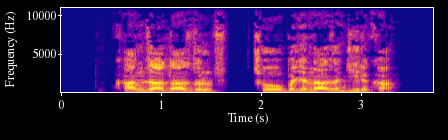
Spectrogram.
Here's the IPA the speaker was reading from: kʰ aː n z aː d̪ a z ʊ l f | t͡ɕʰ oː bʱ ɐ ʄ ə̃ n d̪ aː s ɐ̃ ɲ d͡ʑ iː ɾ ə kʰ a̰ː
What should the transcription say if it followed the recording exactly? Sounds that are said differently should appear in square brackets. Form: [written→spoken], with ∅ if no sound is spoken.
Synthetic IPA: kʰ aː n z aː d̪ a z ʊ l f | t͡ɕʰ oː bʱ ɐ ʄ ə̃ n d̪ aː [s→z] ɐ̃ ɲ d͡ʑ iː ɾ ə kʰ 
